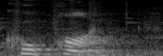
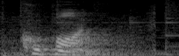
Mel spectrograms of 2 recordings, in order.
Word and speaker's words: coupon: may even say coupon but actually it is pronounced as coupon who pawn coupon here's a very common word that we use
